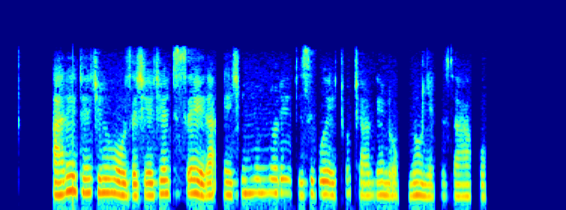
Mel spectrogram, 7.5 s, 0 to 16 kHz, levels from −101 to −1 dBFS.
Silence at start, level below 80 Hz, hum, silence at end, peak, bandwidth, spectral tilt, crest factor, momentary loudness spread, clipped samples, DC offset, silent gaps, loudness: 0.7 s; -70 dBFS; none; 1.1 s; -10 dBFS; 7.8 kHz; -6 dB/octave; 20 dB; 11 LU; under 0.1%; under 0.1%; 2.89-2.97 s, 4.50-4.54 s, 5.32-5.44 s, 5.80-5.87 s, 6.29-6.39 s; -30 LUFS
